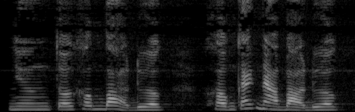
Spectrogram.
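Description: A woman's voice: mid-range voice, normal speed, natural voice. A woman voicing a drunk, spoiled young woman who sulks and pleads in a slurred, petulant way. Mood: tearful.

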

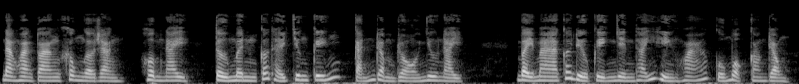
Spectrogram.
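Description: A woman reading a fantasy novel aloud as an audiobook narrator, steady and even. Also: on the low side, normal speed. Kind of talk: scripted narration.

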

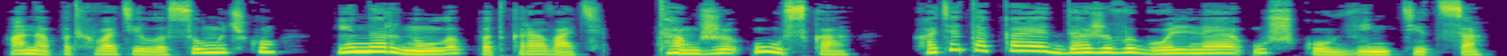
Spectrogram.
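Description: A woman's voice: mid-range voice, sing-song, normal speed, hardly any pauses, warm tone, no room sound. A woman narrating a first-person audiobook in a dry, wry manner.

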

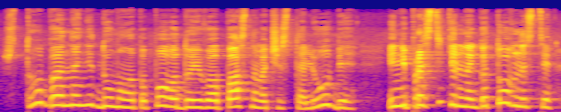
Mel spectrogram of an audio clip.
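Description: A woman narrating an audiobook in an expressive storytelling voice. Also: high-pitched, brisk. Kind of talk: scripted narration.

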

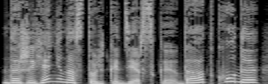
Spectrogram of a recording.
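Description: A woman voicing a cheeky, sharp-tongued young maidservant in an audiobook, with a mocking, teasing manner. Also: high-pitched, big pitch swings, moderate pace, no echo, studio quality, pitched above the performer's own voice. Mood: shrill.

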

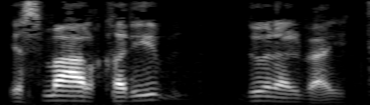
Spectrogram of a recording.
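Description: Male reciter-teacher, mid pitch, slow demonstrations, dull dry recording. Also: animated, a little mellow, no room sound. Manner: slow drawn-out recitation of examples, then brisk explanation. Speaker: Quran reciter demonstrating readings.

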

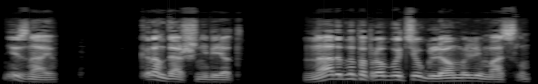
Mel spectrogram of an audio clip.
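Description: Blunt mocking painter, gruff and animated, read by a male narrator; storybook, dry sound. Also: on the low side, normal speed, no echo, voice pushed up. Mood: sardonic. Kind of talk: audiobook character voice.

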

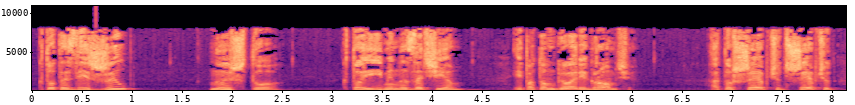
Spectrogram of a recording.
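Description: A man doing a loud, deaf, grumpy old dwarf. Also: a little high, animated, a little slow, pauses often, slightly rough, no room sound, voice pushed up, exaggerated voice. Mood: cantankerous. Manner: loud, cantankerous, mishears and grumbles. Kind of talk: audiobook character voice.

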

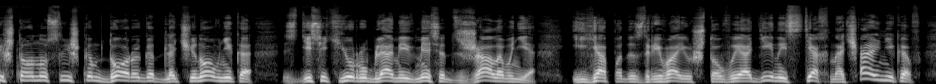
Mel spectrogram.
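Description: A man reading a story aloud, voicing a drunk young male newspaper writer who shouts accusations in a fury. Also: fairly high pitch, no room sound, clean studio sound, voice pushed up.

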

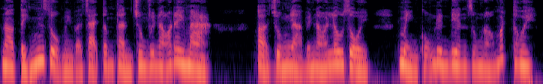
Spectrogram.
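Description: A woman's voice: lowish voice, normal speed, dark tone, dry recording, close to an everyday voice. A woman reading as a curt, caring father-in-law. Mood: dry joking. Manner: curt, dryly joking. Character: gruff but caring middle-aged father-in-law.

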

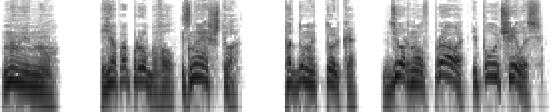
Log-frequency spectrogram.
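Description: A man voicing an excitable young male race car who yelps when upset. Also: medium pitch, moderate pace, dry recording, clean studio sound, natural voice. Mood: excited.

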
